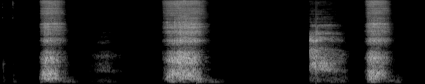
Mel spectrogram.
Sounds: Sniff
